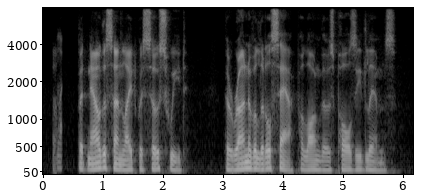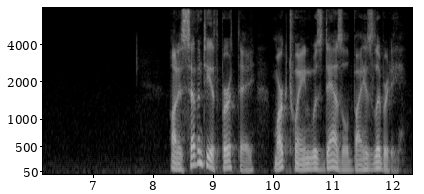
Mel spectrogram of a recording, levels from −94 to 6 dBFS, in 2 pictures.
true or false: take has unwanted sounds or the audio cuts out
true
